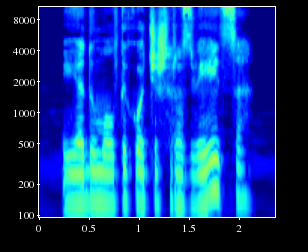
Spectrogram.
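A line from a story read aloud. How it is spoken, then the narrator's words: Calm answer. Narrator (Russian): отвечаю спокойно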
